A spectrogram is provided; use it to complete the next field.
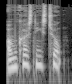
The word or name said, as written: omkostningstung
